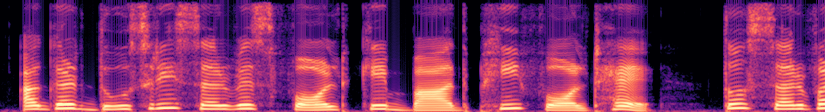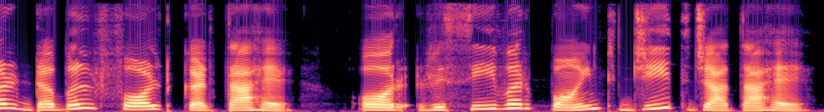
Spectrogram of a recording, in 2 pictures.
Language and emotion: Hindi, neutral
